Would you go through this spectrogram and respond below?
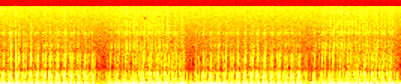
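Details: Close, low-pitched purr of the two-year-old cat Romek, a throbbing rumble interrupted by three brief breath pauses in four seconds, with no background noise.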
